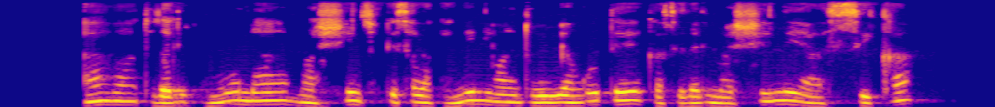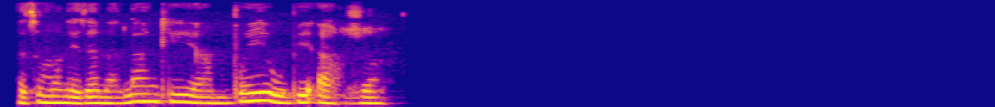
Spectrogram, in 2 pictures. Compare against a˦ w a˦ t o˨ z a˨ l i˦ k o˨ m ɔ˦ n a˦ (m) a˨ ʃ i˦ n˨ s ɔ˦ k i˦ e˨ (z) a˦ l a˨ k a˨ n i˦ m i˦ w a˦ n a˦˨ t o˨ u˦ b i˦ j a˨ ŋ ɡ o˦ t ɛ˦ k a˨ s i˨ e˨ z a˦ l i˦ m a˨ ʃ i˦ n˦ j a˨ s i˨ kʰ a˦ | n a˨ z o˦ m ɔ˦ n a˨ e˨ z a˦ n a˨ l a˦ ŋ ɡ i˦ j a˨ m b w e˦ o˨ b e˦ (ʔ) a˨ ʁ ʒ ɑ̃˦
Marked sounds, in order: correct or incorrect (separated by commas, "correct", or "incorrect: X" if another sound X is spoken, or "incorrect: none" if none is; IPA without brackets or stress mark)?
correct, incorrect: s, correct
